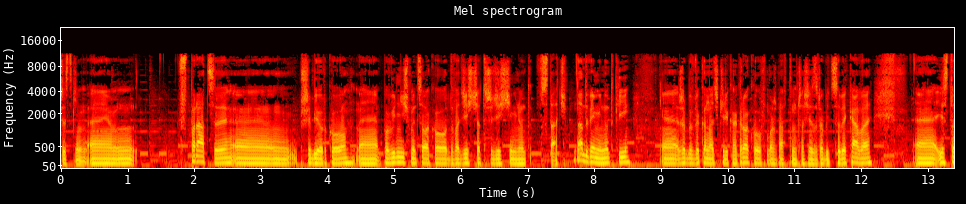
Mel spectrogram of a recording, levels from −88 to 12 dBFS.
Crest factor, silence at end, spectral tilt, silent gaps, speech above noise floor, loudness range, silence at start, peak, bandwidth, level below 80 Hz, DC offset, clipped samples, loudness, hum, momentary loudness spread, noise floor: 14 dB; 0 s; -5 dB/octave; none; 20 dB; 2 LU; 0 s; -4 dBFS; 11.5 kHz; -36 dBFS; under 0.1%; under 0.1%; -19 LUFS; none; 6 LU; -38 dBFS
